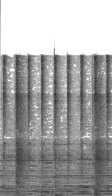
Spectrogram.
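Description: Youth string ensemble of violins and acoustic guitars playing a melody in held bowed notes, with a low beat about every three quarters of a second.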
